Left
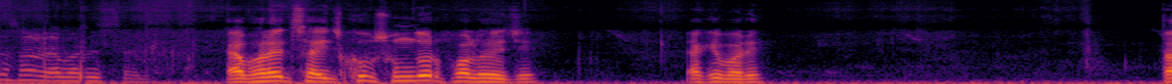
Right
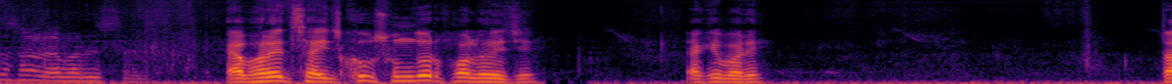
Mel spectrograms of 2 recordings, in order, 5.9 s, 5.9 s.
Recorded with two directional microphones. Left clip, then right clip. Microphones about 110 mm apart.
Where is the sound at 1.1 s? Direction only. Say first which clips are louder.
Right 2 dB; 55° right (ahead or behind).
